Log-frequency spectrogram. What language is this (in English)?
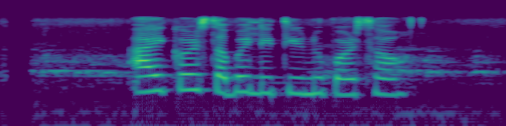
Nepali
